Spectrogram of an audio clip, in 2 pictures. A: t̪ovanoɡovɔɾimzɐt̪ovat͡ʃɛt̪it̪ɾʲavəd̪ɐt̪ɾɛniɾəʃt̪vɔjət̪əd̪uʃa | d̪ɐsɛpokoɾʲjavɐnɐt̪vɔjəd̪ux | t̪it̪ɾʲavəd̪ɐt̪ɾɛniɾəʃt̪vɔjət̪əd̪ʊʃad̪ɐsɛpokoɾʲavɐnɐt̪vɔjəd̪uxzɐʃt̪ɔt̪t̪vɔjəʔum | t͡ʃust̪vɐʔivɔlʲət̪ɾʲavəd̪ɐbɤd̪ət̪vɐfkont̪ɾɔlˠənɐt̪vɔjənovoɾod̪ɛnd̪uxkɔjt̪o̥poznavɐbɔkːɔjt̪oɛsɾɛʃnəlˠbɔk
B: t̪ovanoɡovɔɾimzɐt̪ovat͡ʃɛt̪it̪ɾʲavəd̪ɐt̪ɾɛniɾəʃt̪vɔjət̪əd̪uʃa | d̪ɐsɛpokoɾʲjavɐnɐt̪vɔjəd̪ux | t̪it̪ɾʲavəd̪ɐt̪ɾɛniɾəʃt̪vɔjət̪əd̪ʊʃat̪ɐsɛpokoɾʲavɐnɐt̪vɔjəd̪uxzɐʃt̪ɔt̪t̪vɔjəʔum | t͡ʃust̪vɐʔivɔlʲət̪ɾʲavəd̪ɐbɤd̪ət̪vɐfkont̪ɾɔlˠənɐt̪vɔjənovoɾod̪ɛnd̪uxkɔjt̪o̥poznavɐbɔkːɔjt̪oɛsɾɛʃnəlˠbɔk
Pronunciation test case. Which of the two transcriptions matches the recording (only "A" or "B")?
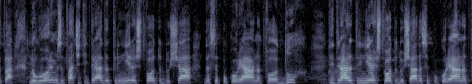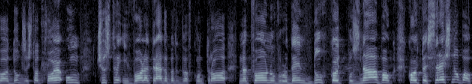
A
